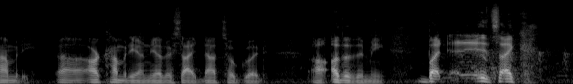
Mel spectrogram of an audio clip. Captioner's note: some chuckles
